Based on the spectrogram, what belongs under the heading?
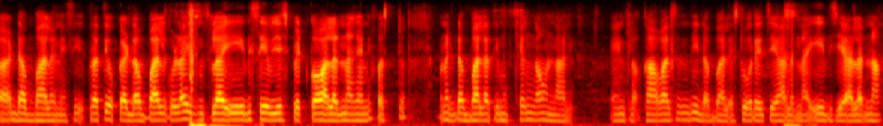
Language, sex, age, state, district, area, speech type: Telugu, female, 30-45, Telangana, Hyderabad, urban, spontaneous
